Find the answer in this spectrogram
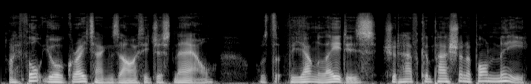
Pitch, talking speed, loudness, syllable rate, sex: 105 Hz, 190 wpm, -18 LUFS, 4.9 syllables/s, male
